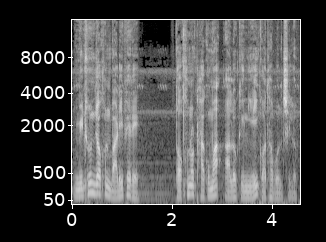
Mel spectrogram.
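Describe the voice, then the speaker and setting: A man narrating a dramatic audio story in an expressive storytelling style. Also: deep voice, moderate pace. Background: music.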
